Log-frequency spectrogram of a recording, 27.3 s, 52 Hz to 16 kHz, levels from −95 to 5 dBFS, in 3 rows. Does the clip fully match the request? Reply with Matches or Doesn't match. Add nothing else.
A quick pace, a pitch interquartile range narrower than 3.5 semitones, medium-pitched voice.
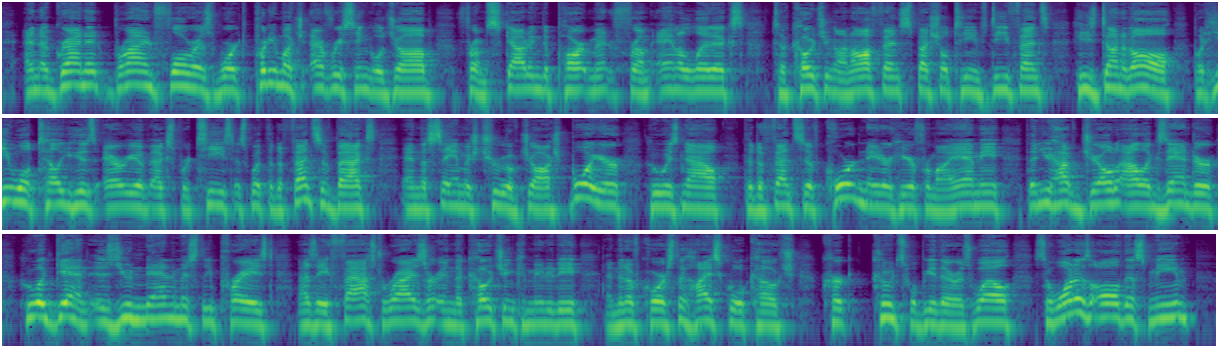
Matches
